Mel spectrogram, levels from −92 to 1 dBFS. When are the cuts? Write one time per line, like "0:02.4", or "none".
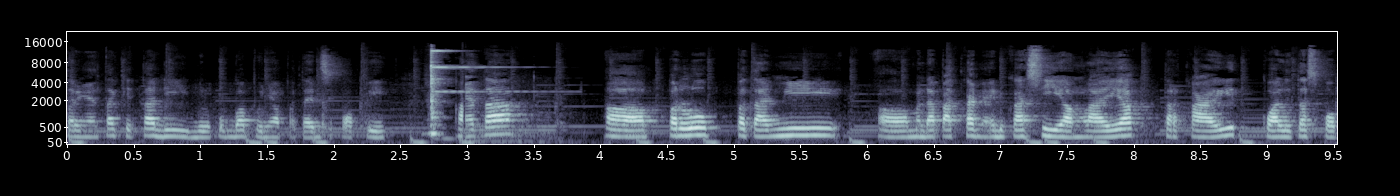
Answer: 0:02.9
